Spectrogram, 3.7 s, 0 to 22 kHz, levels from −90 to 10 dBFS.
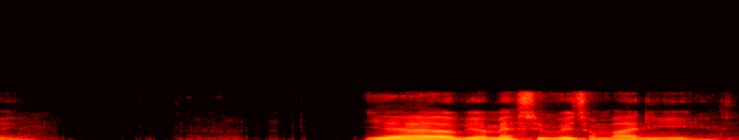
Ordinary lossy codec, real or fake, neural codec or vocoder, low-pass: none; fake; codec, 16 kHz, 4.8 kbps, FACodec; none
